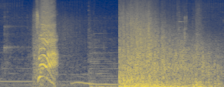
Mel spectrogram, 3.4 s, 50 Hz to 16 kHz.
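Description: A cannon fires in Total War: Shogun 2 with an Imjin War mod, one loud, close blast followed by a long rumbling tail. Short vocal sounds come just before the shot.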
